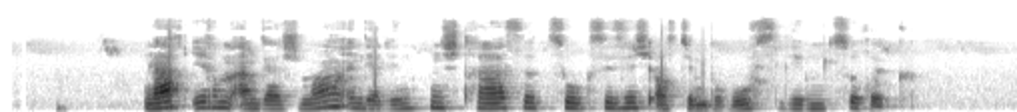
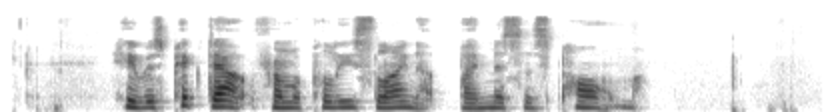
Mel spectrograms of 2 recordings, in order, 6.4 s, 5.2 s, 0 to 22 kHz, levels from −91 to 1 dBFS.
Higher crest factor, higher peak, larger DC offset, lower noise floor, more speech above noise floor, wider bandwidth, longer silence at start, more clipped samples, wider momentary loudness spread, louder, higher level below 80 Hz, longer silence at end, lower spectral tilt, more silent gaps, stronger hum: about the same, 26 dB vs 24 dB; about the same, -4 dBFS vs -4 dBFS; neither; about the same, -69 dBFS vs -67 dBFS; about the same, 41 dB vs 40 dB; about the same, 11.5 kHz vs 11.5 kHz; about the same, 0.9 s vs 0.8 s; neither; second, 13 LU vs 17 LU; about the same, -28 LUFS vs -27 LUFS; second, -82 dBFS vs -76 dBFS; second, 0.8 s vs 1.15 s; about the same, -6 dB/octave vs -5 dB/octave; neither; neither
